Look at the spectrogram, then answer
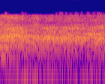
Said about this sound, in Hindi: अपार भीड़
